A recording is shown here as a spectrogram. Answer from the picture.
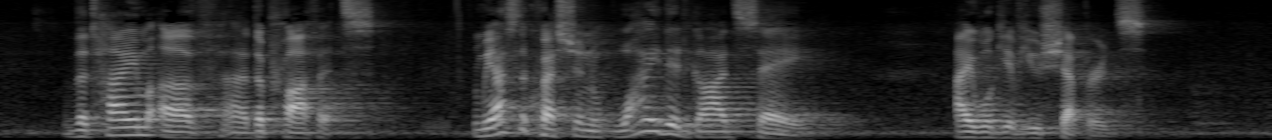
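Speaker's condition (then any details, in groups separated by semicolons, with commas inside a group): No condition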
